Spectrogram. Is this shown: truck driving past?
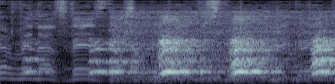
no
